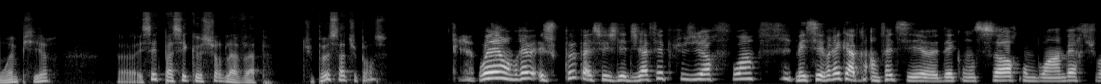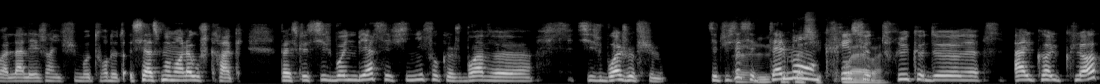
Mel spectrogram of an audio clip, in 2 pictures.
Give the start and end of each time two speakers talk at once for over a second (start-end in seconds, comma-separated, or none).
18.4-19.8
